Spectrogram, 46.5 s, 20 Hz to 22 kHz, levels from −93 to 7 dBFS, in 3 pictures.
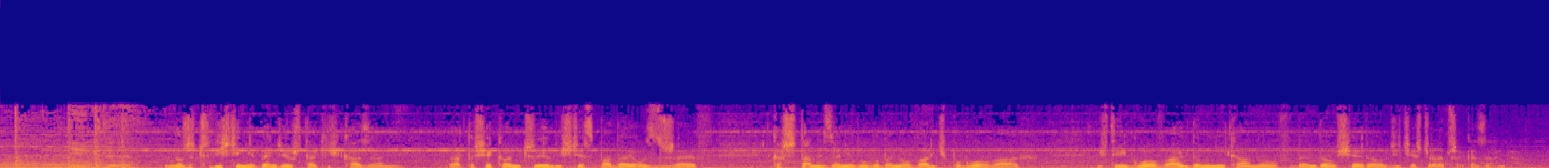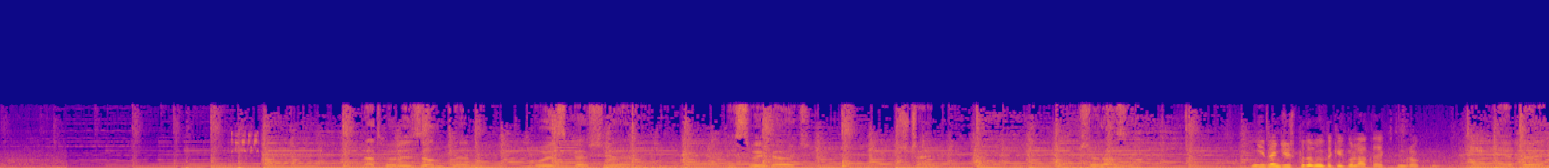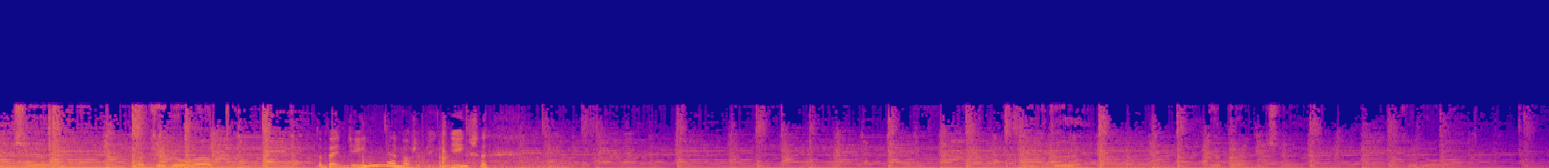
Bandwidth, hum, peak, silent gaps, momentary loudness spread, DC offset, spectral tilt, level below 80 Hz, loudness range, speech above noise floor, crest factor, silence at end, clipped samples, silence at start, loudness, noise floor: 8.8 kHz; none; 0 dBFS; none; 17 LU; under 0.1%; -5.5 dB/octave; -30 dBFS; 12 LU; 23 dB; 20 dB; 0 s; under 0.1%; 0 s; -20 LUFS; -41 dBFS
